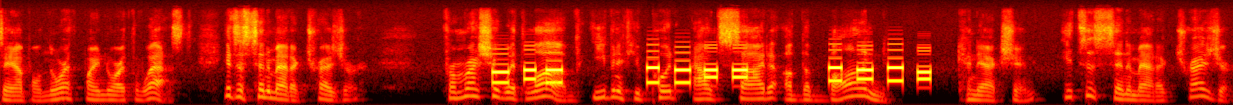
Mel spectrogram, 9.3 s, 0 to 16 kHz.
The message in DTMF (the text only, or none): 182 3200 6867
